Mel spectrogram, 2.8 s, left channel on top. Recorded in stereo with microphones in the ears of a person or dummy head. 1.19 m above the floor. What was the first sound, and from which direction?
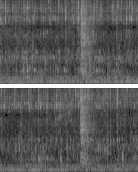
A clap, 65° right (ahead or behind).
